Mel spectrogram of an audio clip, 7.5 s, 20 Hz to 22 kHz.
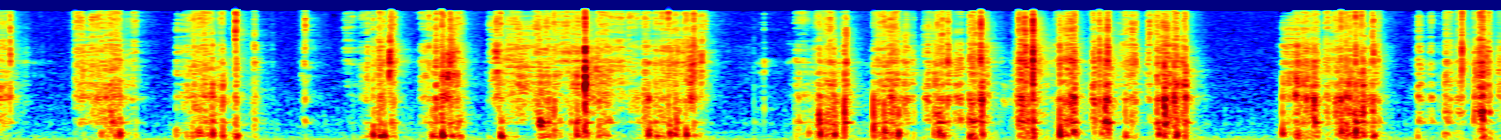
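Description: An orange hollow styrofoam craft pumpkin, about 20 cm across and held tilted in one hand, is poked and scratched with the metal tip of a wooden-handled sculpting tool. Bright, crisp scratching and squeaky scraping come in short bursts separated by brief silences, with almost no low end and no ring after each stroke.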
